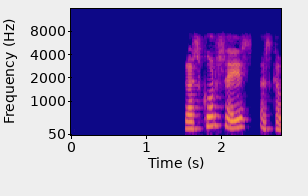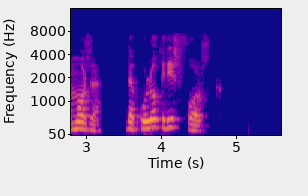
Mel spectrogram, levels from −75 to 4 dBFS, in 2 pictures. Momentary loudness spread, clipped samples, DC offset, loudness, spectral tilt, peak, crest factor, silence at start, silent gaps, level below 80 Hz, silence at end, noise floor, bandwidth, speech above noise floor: 13 LU; under 0.1%; under 0.1%; -22 LUFS; -4.5 dB/octave; -2 dBFS; 22 dB; 1.5 s; 3.25-3.53 s; -68 dBFS; 0.95 s; under -90 dBFS; 8 kHz; over 69 dB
